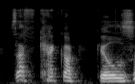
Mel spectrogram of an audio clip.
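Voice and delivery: ordinary talk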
